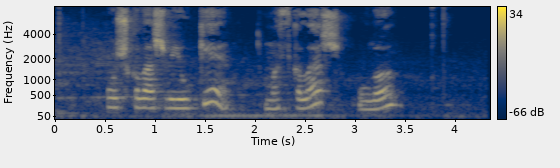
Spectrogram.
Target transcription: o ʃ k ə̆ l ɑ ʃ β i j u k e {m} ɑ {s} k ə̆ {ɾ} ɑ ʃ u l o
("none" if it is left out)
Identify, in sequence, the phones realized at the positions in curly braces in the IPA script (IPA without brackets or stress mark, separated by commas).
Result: m, s, l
